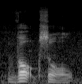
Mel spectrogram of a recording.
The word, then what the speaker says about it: Vauxhall: but it's pronounced heynolt this station name is a mess there's an a u there's an x and there's an h but it's pronounced vauxhall this is ladbroke grove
